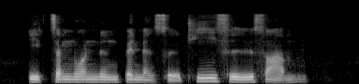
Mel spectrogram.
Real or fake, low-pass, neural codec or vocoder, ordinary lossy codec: fake; 10.8 kHz; codec, 24 kHz, 0.9 kbps, WavTokenizer, small release; AAC, 64 kbps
